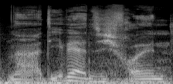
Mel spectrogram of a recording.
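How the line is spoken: Growling. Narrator (German): knurrte Schwefelfell

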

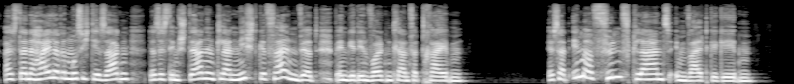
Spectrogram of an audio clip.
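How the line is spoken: Called out. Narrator (German): rief

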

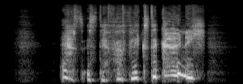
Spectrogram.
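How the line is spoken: Shouting through cupped hands. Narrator (German): hielt die hohlen Hände vor den Mund und schrie

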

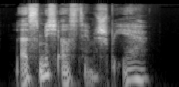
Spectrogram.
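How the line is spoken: Plain. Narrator (German): sagte Sebastian

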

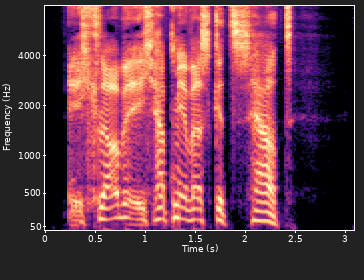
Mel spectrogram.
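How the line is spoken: Growl. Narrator (German): knurrte er

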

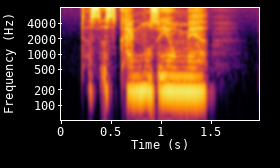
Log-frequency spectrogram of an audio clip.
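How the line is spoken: Mumbled through teeth. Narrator (German): nuschelte sie zwischen den Zähnen

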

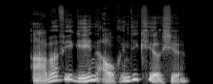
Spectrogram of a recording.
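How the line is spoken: Plain. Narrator (German): sagte Monsieur Béliveau

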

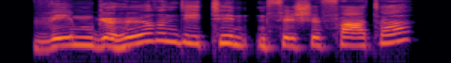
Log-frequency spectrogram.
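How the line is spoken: Plain. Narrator (German): fragte

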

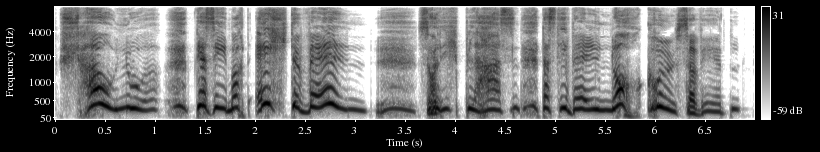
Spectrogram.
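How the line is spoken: Goblin shouting, enraptured. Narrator (German): der Kobold schrie hingerissen

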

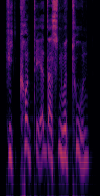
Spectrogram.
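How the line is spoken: Sobbing. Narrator (German): schluchzte

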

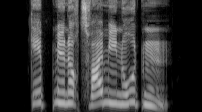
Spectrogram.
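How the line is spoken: Shouted over hairdryer noise. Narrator (German): rief über das Gebläse des Föhns hinweg

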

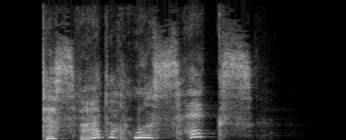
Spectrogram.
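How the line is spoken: Girlfriend hissing. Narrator (German): zischte meine Freundin

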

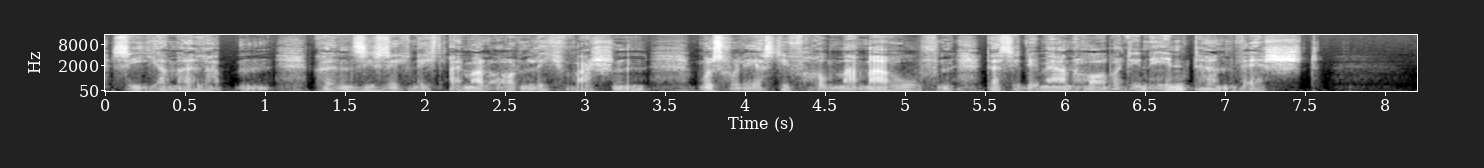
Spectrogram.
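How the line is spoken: Whisper. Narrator (German): flüsterte

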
